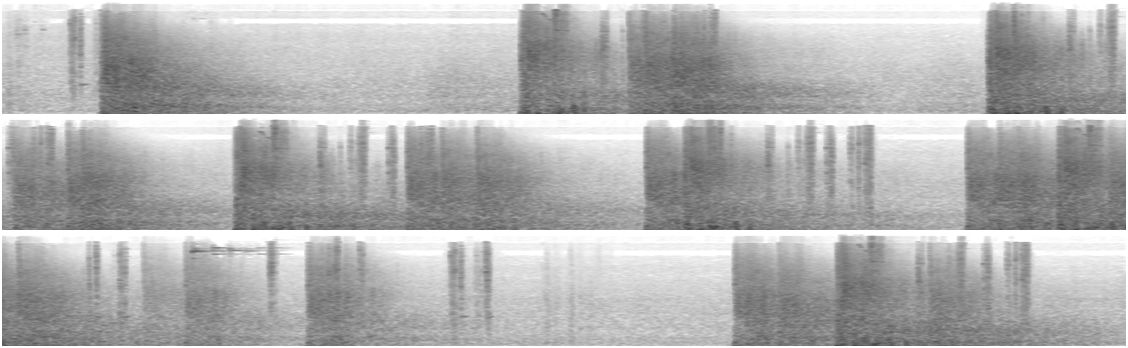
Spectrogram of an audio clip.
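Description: Rifle fire on a shooting range in the Medal of Honor: Pacific Assault video game, loud sharp shots in repeated bursts spaced a few seconds apart, each ringing off into a decaying echo.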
